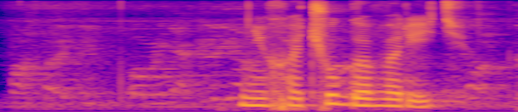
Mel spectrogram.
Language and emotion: Russian, neutral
